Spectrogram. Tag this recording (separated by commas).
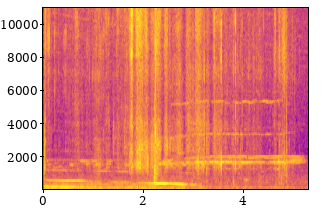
Vehicle, Rail transport, Train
